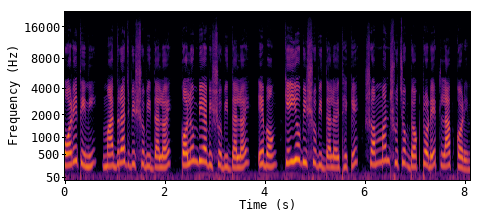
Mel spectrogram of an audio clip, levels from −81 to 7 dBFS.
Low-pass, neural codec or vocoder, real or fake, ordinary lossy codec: 19.8 kHz; none; real; none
